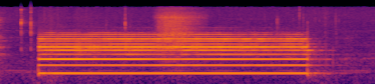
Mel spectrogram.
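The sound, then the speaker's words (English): A single note from a real saxophone, recorded earlier, held steady for nearly three seconds. It is loud and bright with a rich, buzzy tone, starting abruptly and cutting off cleanly, with no voices or other sounds. “Here I've got the sound of a real sax we recorded earlier, and uh -huh.”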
